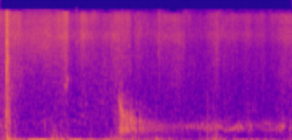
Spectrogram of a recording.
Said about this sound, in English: And when I get confused, I get hungry. See? My stomach is even growling. Here, I'll let you listen closer.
